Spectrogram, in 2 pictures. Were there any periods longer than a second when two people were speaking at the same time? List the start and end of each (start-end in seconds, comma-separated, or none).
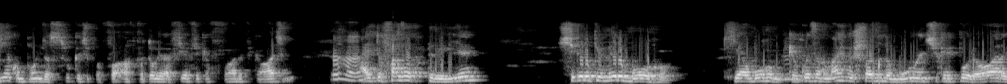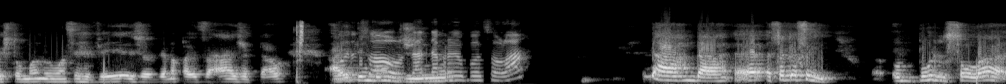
13.4-14.7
